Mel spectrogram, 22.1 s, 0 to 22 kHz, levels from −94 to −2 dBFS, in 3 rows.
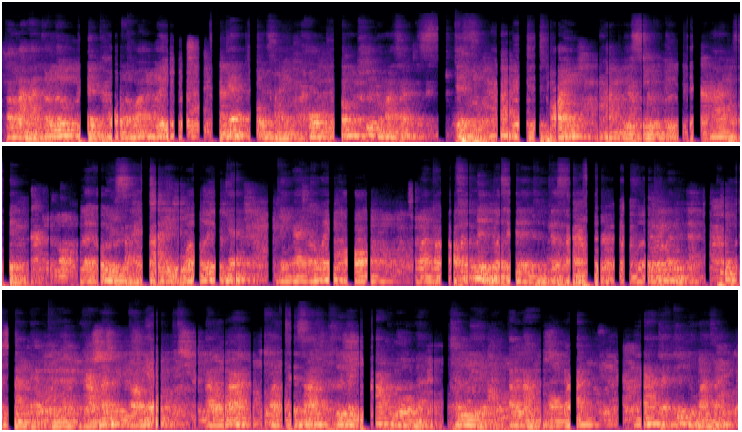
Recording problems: off-mic speech; far
room echo; noticeable; dies away in 0.6 s
background chatter; loud; throughout; 3 voices, 9 dB below the speech
choppy; very; 12% of the speech affected

